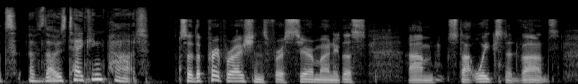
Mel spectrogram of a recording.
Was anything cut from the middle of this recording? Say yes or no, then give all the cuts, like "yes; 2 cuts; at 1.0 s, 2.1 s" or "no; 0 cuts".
yes; 1 cut; at 3.4 s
